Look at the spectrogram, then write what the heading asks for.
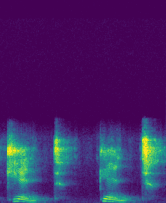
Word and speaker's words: can't: can't or can't because remember to pronounce the letter T at the end can't okay but this is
